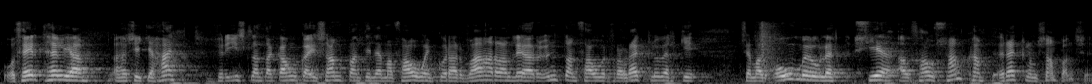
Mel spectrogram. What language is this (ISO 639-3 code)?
isl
